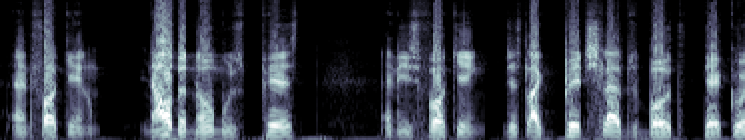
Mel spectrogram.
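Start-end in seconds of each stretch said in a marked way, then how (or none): none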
